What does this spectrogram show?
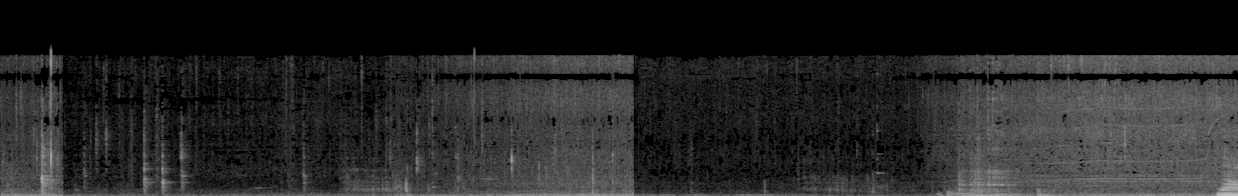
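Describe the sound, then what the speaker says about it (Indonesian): Pempek adaan, premium belida fish balls, sizzle in oil in a wok: soft, crackling bubbling throughout with faint ticks, growing louder and denser near the end. "begitu dia masukin ke wajan bunyi ya langsung"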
